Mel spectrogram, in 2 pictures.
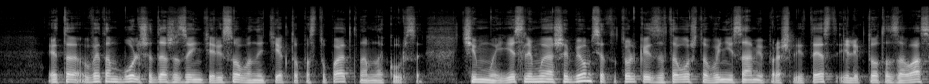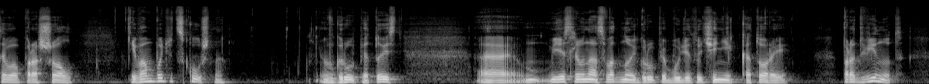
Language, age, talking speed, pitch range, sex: Russian, 30-49, 165 wpm, 95-110 Hz, male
